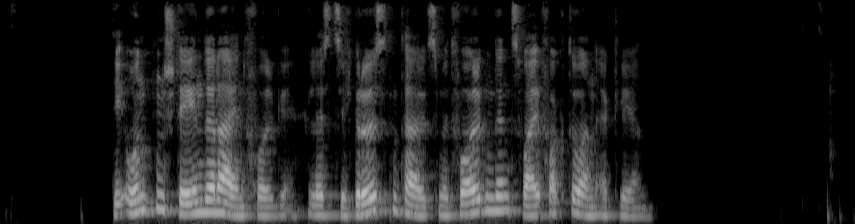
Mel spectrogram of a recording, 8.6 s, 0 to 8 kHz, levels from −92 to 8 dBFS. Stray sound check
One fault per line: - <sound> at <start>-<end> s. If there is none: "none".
none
